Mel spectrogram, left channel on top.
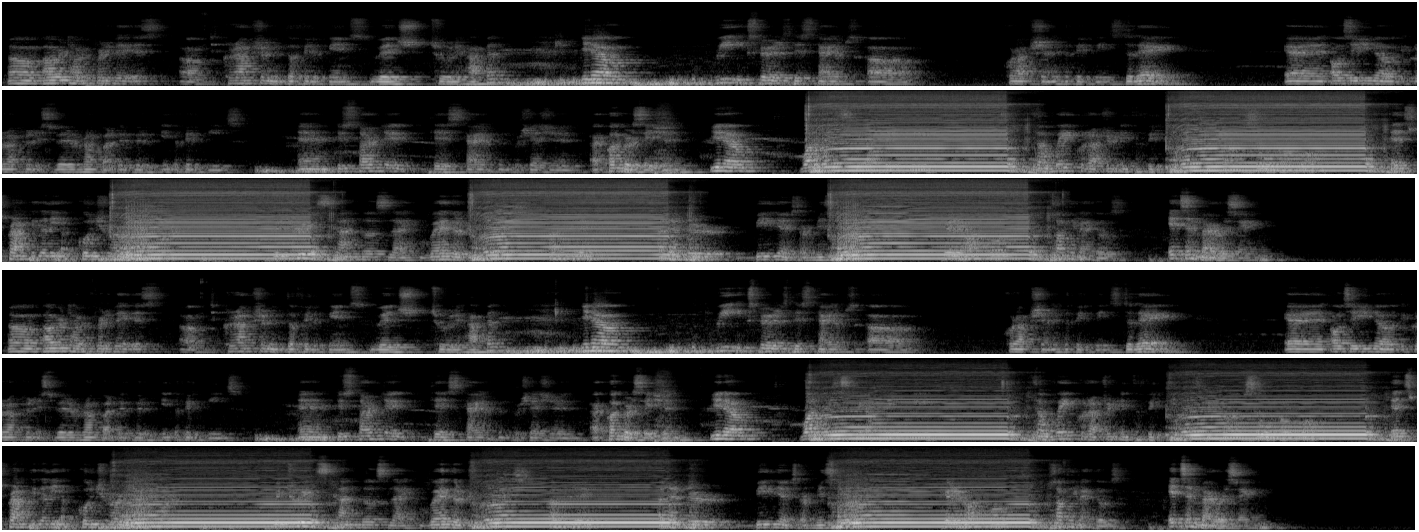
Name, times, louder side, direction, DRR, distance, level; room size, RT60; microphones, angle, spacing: voice 1, 0.1-6.2 7.1-9.1 10.0-11.7 12.8-16.5 17.0-23.5 24.3-27.3 28.0-30.0 31.0-34.2 34.8-36.9 37.7-39.5 40.0-40.9, equal, 5° left, -5 dB, 1.7 m, -31 dB
voice 2, 5.2-7.1 16.7-16.8 17.1-17.4 28.6-28.7 29.2-29.6 30.3-30.4, right 1 dB, 55° right, 1 dB, 1.1 m, -32 dB
Telephone, 22.2-24.5 25.8-28.2 29.4-31.7 33.0-35.3 36.6-38.9, right 3 dB, 55° left, 1.2 m, -20 dB
10.5 x 7.5 x 5.1 m, 0.68 s
head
